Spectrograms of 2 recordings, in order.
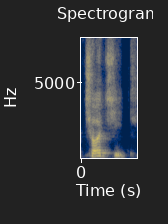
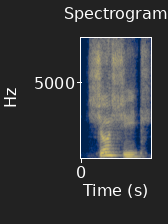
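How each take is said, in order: First: Both consonants are said with a ch sound. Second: Both consonants are said with a sh sound. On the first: "make everything in C H" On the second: "make it everything in X"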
